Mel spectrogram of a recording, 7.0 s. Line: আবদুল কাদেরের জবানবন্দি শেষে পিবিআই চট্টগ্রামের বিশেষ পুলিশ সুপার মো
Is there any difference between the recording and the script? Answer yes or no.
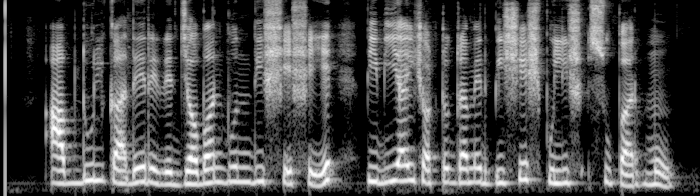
no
